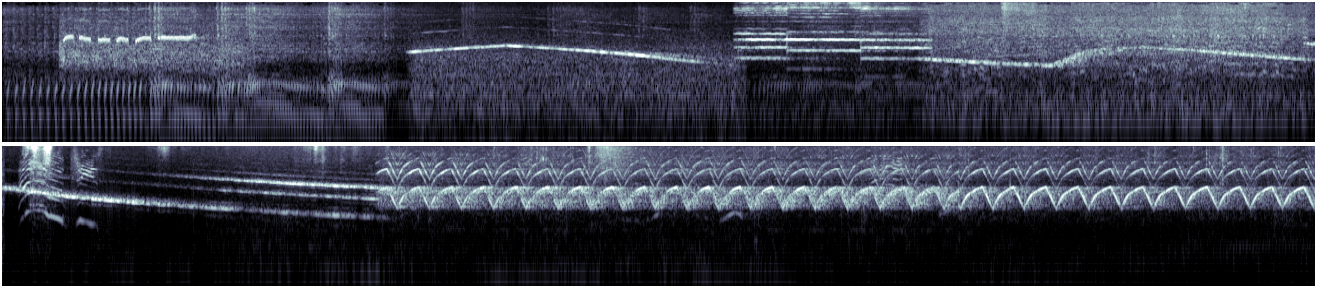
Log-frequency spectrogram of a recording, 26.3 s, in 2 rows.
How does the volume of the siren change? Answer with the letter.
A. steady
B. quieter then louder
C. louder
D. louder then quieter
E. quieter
A.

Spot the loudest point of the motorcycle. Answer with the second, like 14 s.
2 s.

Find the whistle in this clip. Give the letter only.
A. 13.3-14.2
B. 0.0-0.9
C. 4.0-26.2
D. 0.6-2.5
D.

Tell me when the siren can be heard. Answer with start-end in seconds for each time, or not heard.
4.0-26.2.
